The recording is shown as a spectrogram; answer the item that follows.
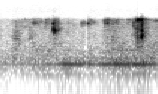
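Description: A few faint, short ticks over a low, steady hum.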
